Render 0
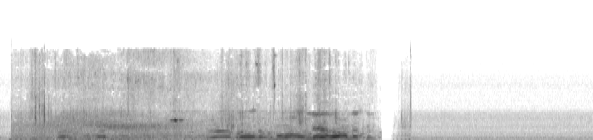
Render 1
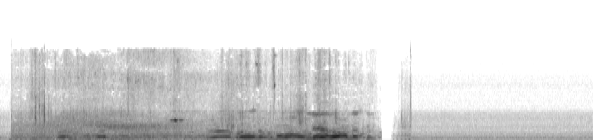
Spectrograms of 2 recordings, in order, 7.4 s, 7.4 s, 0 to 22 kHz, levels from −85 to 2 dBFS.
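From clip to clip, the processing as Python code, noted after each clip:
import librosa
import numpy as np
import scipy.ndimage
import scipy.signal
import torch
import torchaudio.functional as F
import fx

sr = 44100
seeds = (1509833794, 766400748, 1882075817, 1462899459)

y = fx.peak_eq(x, sr, hz=660.0, db=6.0, octaves=2.3)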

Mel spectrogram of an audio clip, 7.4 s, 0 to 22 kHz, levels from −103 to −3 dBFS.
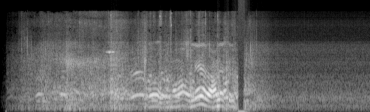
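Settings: y = fx.fade_in_head(x, sr, length_s=2.03)
y = fx.sustainer(y, sr, db_per_s=28.0)
y = F.gain(torch.from_numpy(y), 1.5).numpy()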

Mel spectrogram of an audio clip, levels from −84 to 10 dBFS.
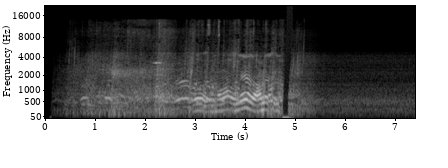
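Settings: y = fx.dispersion(x, sr, late='highs', ms=79.0, hz=2700.0)
y = F.gain(torch.from_numpy(y), -2.0).numpy()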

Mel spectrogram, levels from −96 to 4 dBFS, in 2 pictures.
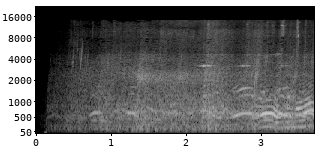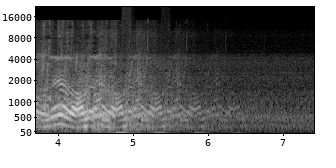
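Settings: y = fx.echo_feedback(x, sr, ms=521, feedback_pct=35, wet_db=-9.0)
y = F.gain(torch.from_numpy(y), -2.0).numpy()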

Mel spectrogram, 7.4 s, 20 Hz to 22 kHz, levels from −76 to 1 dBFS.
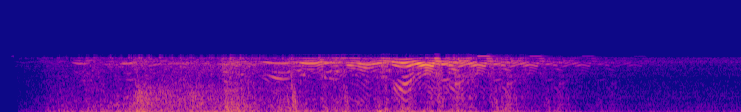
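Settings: y = fx.freq_invert(x, sr, carrier_hz=2800)
y = fx.tilt_eq(y, sr, slope=-4.0)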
